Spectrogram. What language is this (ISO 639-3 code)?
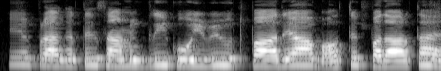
hin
